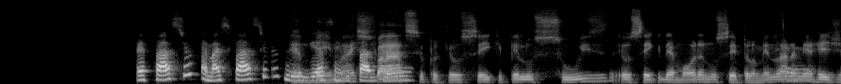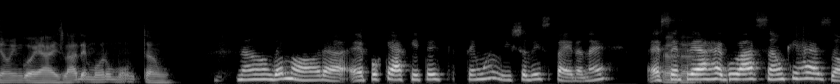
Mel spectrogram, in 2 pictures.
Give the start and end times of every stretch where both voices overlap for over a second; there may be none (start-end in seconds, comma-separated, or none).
2.9-4.2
